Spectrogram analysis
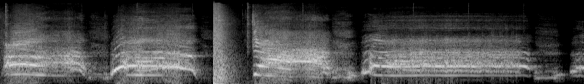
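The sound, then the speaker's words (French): A young man screams in agony in several long, loud, strained bursts, separated by brief gasps and a sharp impact-like crack, without any words, after being shot in each knee with a revolver. “Le jeune homme crie, il hurle, il appelle.”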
